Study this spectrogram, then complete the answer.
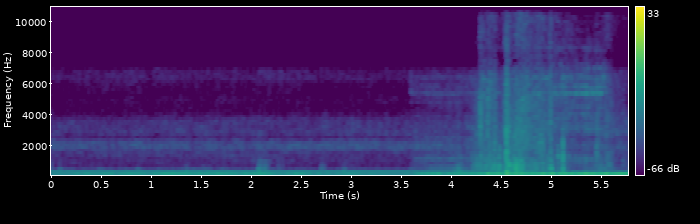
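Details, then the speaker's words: Gen 2 Toyota Prius during Techstream linear valve offset calibration (for C1345/C1256): quiet steady hum of the brake accumulator pump charging pressure, faint ticking of the valves calibrating in the background; running normally. "now you can see it's they're blinking at different rates you can hear the accumulator running as it's calibrating the valves"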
